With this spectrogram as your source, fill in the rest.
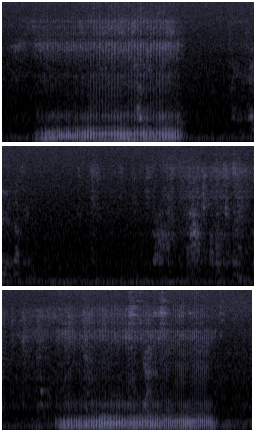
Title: Dog snores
